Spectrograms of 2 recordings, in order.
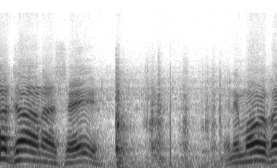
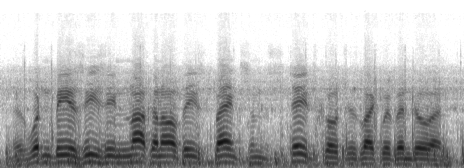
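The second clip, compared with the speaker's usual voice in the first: normal talking voice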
